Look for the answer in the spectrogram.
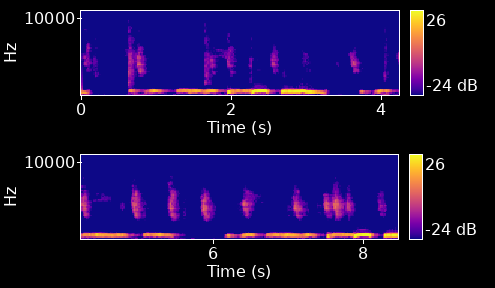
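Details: Zebra dove shown for its crowing song, a run of soft low coos broken by rolling trills and falling notes, with faint high chirps from other birds behind.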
